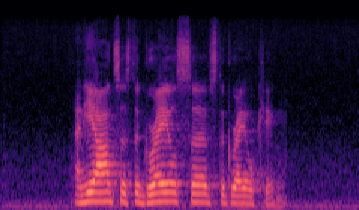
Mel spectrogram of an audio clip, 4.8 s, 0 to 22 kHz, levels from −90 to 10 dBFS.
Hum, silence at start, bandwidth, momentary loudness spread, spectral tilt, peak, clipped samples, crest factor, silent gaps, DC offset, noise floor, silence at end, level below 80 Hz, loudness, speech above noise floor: none; 1 s; 15 kHz; 15 LU; -6 dB/octave; -4 dBFS; under 0.1%; 18 dB; none; under 0.1%; -51 dBFS; 1 s; -52 dBFS; -20 LUFS; 31 dB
